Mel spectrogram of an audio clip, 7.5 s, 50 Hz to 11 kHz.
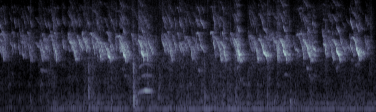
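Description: A flock of 14-day-old naked-neck chicks keeps up a dense, steady chorus of high peeps and soft clucks close by, with no talking.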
